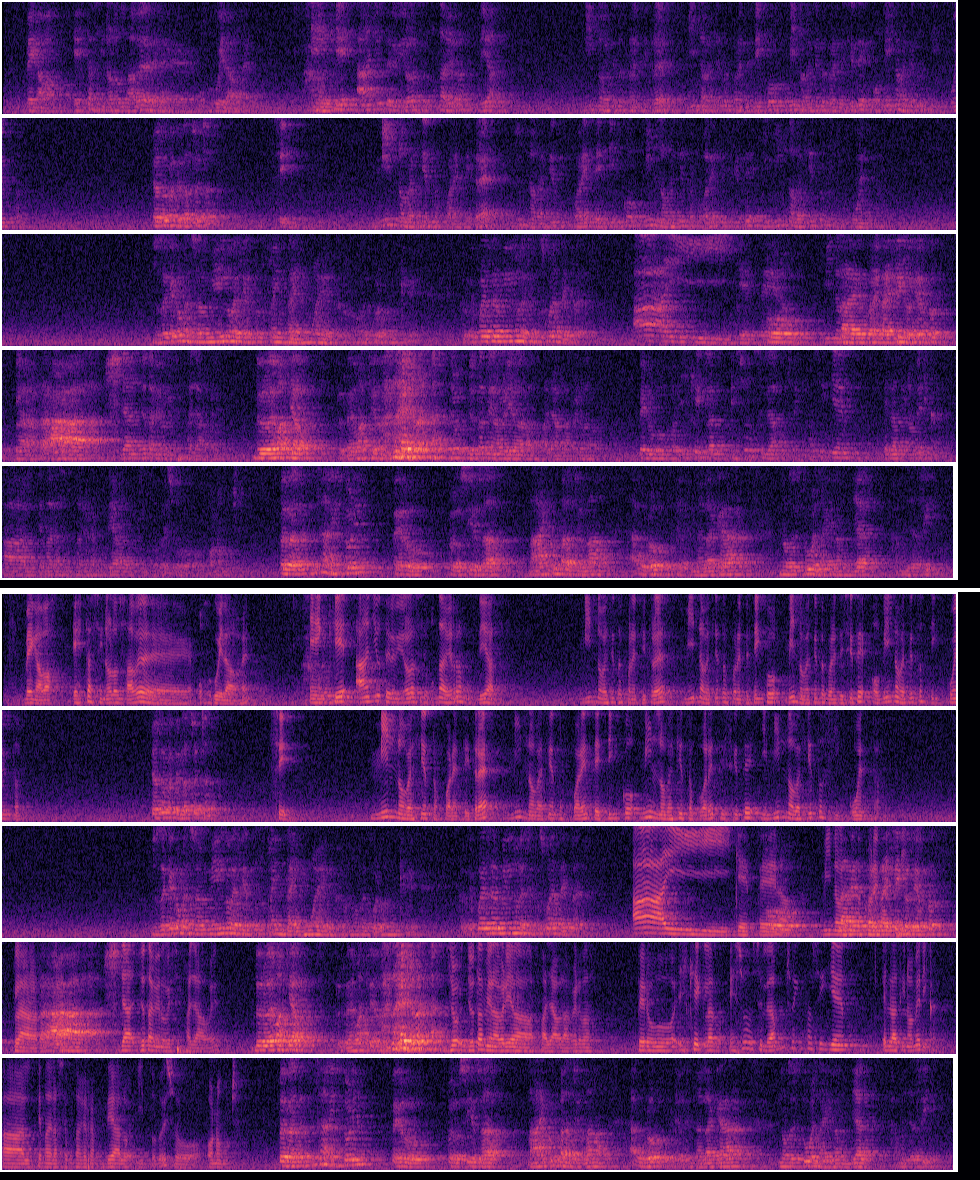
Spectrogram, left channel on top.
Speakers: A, on the right; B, on the right.
A: Venga, va. Esta, si no lo sabes, ojo, cuidado, ¿eh?
B: <laughs>
A: ¿En
B: Ok.
A: qué año terminó la Segunda Guerra Mundial? Mil mil mil novecientos novecientos novecientos cuarenta cuarenta y y tres, cinco, mil novecientos cuarenta y siete o 1950?
B: ¿Puedes repetir las fechas?
A: Sí, mil novecientos cuarenta y tres, mil mil mil novecientos novecientos novecientos cuarenta cuarenta y y y cinco, siete cincuenta.
B: Yo sé que comenzó en 1939, pero no recuerdo en qué. Creo que puede ser 1943
A: ¡Ay! ¡Qué pena!
B: O
A: Mil novecientos
B: la de
A: cuarenta
B: cuarenta y
A: y
B: cinco,
A: cinco.
B: ¿cierto?
A: Claro,
B: Ah,
A: claro. Ya, yo también hubiese fallado, ¿eh?
B: Duró demasiado, pues, duró demasiado
A: Yo ta-
B: <laughs> esa guerra.
A: Yo, yo también habría fallado, la verdad. Pero es que, claro, eso se le da mucho énfasis en, en Latinoamérica al tema de la Segunda Guerra Mundial o- y todo eso, o, no mucho.
B: Pero realmente se dan historia, pero, pero sí, o sea, nada en comparación a, a Europa, porque al final acá no se estuvo en la guerra mundial, en cambio ya sí.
